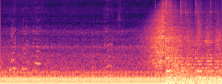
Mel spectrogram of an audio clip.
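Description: Sport motorcycle engine idling steadily, with faint voices over it. About three seconds in, a rising rush of noise sweeps up and music comes in.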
